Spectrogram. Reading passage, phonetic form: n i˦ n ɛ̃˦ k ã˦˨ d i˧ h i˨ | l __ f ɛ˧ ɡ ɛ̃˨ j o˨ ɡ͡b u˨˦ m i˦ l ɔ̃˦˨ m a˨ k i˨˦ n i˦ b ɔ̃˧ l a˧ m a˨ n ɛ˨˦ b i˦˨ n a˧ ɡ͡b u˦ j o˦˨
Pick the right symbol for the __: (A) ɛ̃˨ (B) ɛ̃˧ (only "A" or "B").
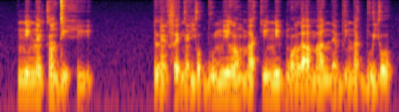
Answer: A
